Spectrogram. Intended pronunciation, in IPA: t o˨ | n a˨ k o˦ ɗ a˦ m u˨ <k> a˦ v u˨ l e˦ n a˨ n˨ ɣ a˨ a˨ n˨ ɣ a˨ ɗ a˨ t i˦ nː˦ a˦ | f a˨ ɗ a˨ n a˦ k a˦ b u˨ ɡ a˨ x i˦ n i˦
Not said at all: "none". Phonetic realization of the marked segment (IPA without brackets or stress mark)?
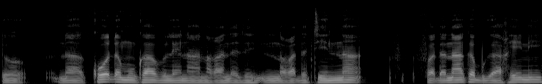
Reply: k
